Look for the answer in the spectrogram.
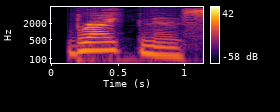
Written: brightness

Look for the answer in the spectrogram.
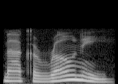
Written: macaroni

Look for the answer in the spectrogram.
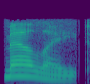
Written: malate

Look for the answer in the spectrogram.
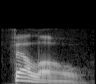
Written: fellow

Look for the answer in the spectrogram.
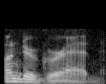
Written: undergrad

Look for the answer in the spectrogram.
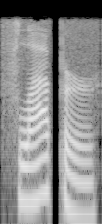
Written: flapper

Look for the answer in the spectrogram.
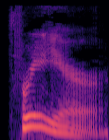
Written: freer

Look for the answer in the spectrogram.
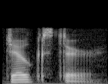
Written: jokester

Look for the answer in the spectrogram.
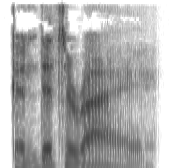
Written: Konditorei

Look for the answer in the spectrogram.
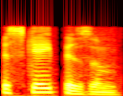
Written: escapism

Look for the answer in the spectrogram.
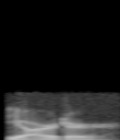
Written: yarder

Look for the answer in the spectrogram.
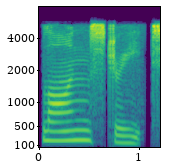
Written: Longstreet

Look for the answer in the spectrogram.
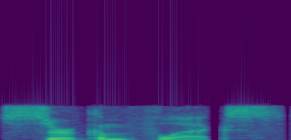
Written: circumflex

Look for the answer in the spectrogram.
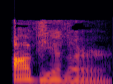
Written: ovular

